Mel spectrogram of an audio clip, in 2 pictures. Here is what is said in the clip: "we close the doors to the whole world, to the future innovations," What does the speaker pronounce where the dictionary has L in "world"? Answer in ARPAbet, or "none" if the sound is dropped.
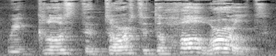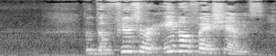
L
